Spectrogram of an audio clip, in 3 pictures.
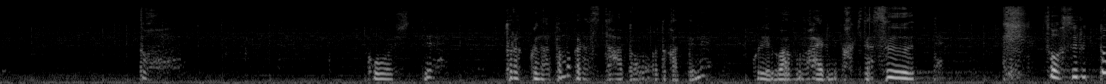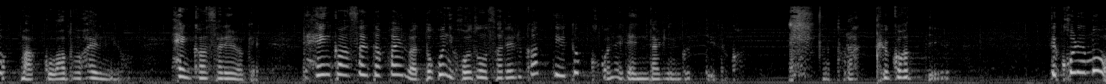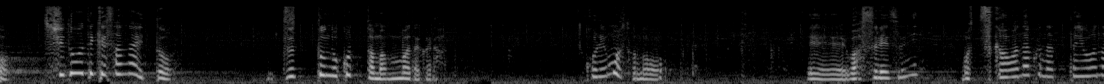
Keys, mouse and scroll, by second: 0.4 click, 0.8 click, 0.9 click, 1.7 click, 2.0 right click, 5.5 click, 7.5 click, 17.0 click, 32.7 click.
